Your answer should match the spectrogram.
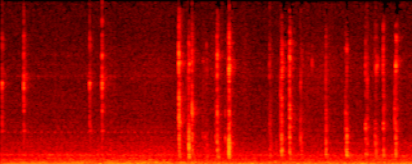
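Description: Computer keyboard keys clicking as a Wi-Fi security key is typed: a couple of single clicks in the first second, then a quick run of about a dozen keystrokes from about halfway through.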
